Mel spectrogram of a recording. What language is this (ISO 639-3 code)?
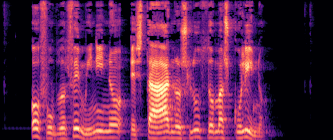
glg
